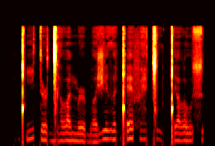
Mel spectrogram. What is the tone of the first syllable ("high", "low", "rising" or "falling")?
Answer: rising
